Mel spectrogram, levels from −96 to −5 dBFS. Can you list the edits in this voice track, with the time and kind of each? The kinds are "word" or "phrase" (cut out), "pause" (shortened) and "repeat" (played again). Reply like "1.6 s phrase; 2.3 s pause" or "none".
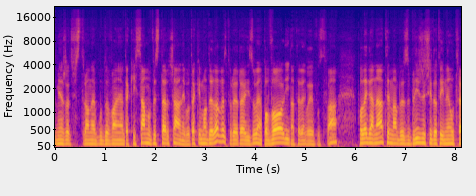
1.4 s phrase; 3.4 s word; 4.1 s word; 4.7 s phrase; 5.0 s word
